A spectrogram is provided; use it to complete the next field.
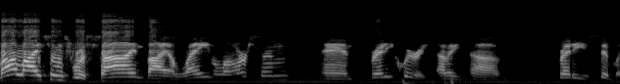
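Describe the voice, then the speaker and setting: A man speaks at a high pitch with a bright, sharp tone and lively intonation. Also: fairly slow pace, dry, close sound with no echo. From US South, Atlanta area. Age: 60s. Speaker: jet car driver. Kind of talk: interview.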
